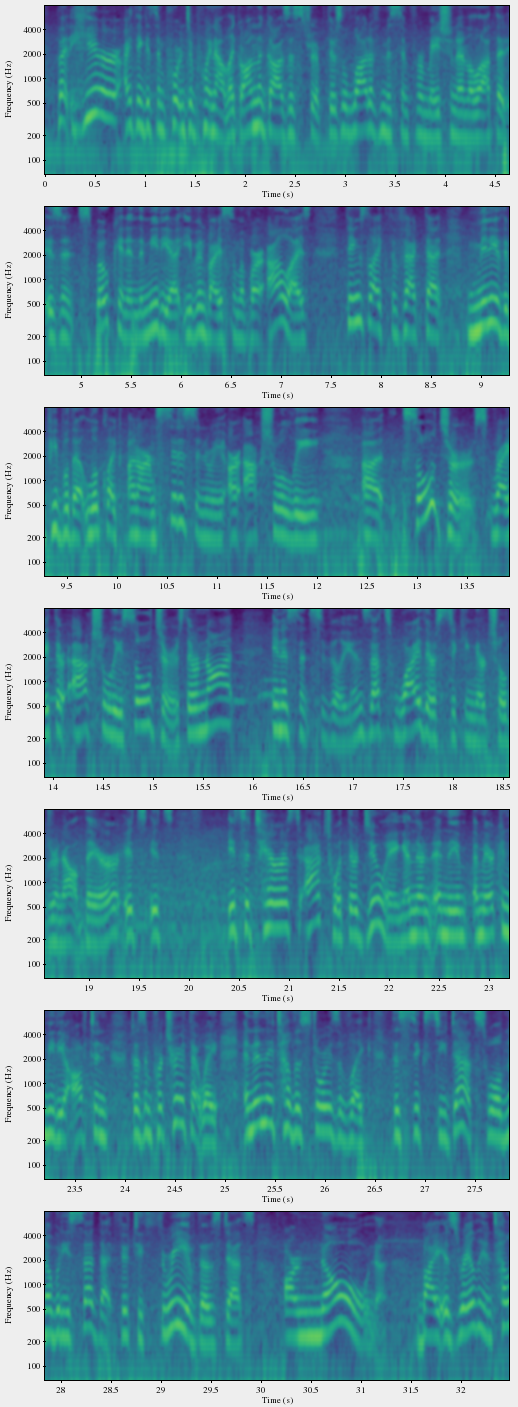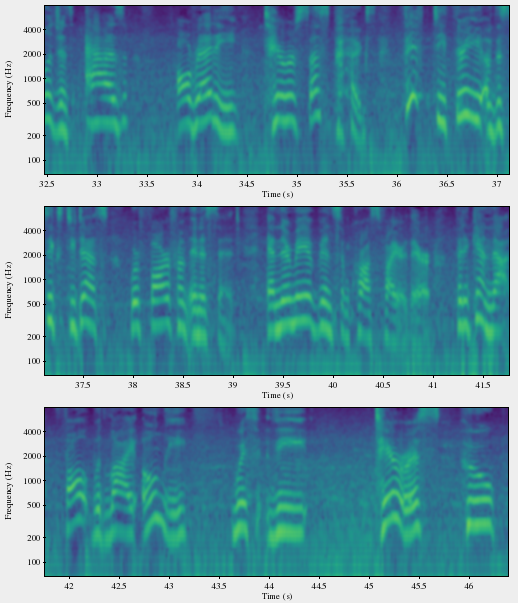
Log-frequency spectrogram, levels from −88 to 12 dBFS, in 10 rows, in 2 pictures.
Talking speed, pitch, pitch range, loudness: 190 wpm, 240 Hz, 215-280 Hz, -19 LUFS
